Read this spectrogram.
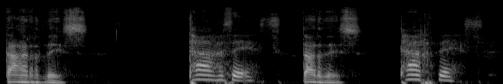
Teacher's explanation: In Spanish, the D is very rarely a hard D like in English in the words dad or donut. It's a soft D, which sounds almost like the English word the.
